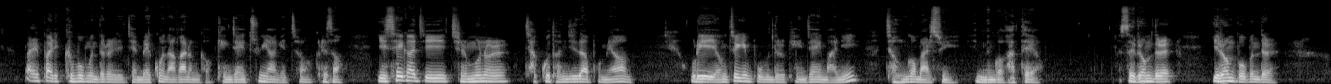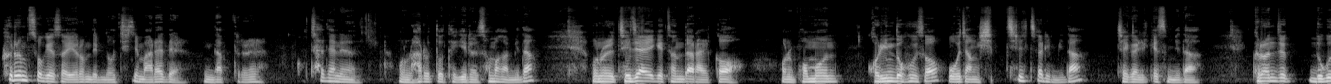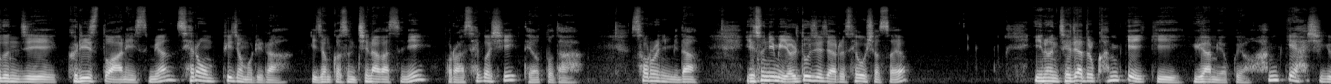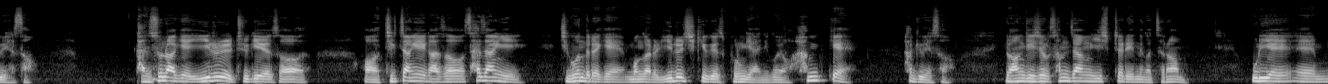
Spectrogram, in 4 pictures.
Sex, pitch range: male, 115-150 Hz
